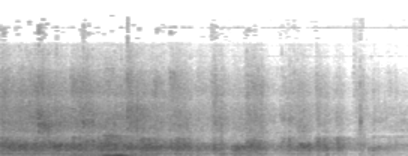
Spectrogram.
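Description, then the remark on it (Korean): An audience at a church worship service applauds in thanks after a praise performance, a steady, dense patter of many hands clapping, sustained for a few seconds, with a faint voice briefly murmuring underneath. “우리 한번 감사의 박수 한번 하시겠습니다.”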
